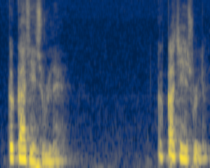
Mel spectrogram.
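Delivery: very soft, hushed asking; quiet plea, pausing between repeats; gentle request. Acted. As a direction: ask tenderly, almost under the voice. God gently asking, after mock scolding.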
